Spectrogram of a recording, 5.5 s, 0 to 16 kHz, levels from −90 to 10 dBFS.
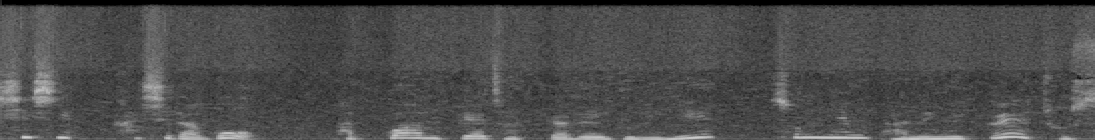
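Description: A speech recording, with room noise sitting about 13 dB below the voice, shows noise suppressor artifacts throughout. The suppressor pulls the background down by about 15 dB frame by frame. The leftover noise dips between phrases and swells under them. Speech cut by the noise suppressor occurs three times: 0.57 to 0.9 s, 2.3 to 2.53 s and 5.15 to 5.42 s. Parts of the speech are mistaken for noise and drop by about 13 to 14 dB. Each event swallows a fraction of a second, leaving syllables faint.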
